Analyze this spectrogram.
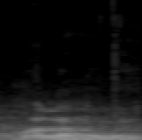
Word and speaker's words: Malawi: President of I always get mispronounce it. Malawi. Malawi.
